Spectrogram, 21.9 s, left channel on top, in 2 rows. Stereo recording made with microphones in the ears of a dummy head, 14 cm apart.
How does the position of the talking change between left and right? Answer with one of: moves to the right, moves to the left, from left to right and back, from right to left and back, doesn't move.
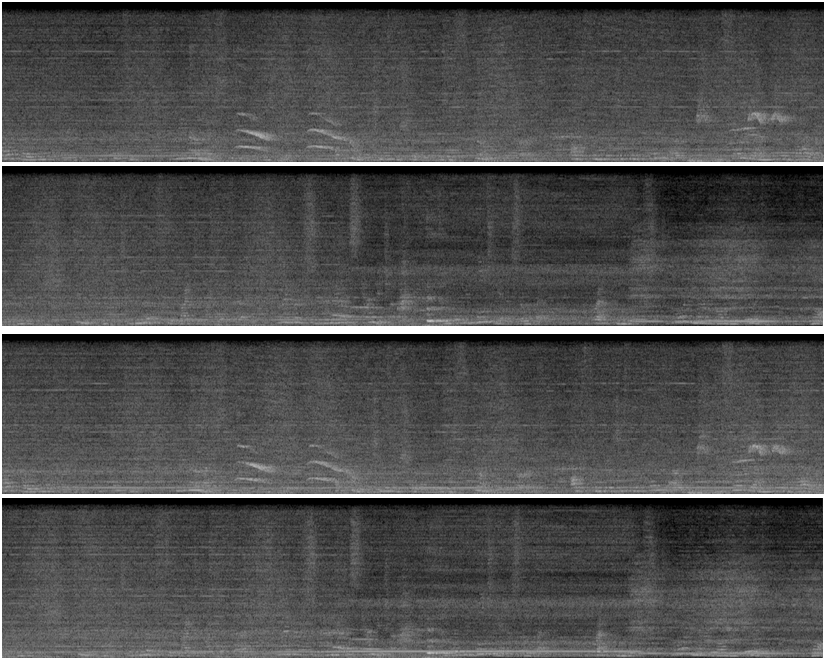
from left to right and back.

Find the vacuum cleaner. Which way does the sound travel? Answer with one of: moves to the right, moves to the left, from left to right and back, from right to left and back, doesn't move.
from right to left and back.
